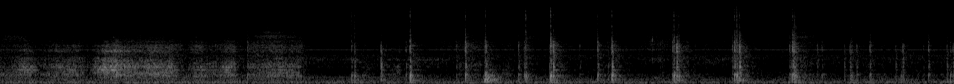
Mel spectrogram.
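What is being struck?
Wooden tabletop tapped and scratched with fingernails.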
